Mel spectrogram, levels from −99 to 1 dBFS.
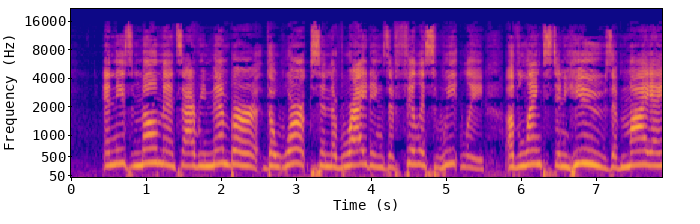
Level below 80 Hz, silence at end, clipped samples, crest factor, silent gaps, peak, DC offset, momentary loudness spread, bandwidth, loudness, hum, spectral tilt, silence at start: -48 dBFS; 0 s; under 0.1%; 18 dB; none; -8 dBFS; under 0.1%; 9 LU; 16 kHz; -24 LUFS; none; -2.5 dB/octave; 0.45 s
